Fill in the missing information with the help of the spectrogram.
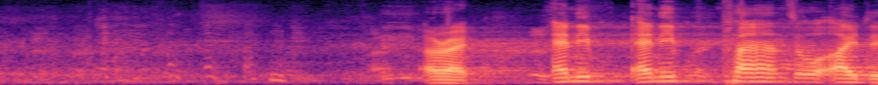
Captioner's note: laughter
